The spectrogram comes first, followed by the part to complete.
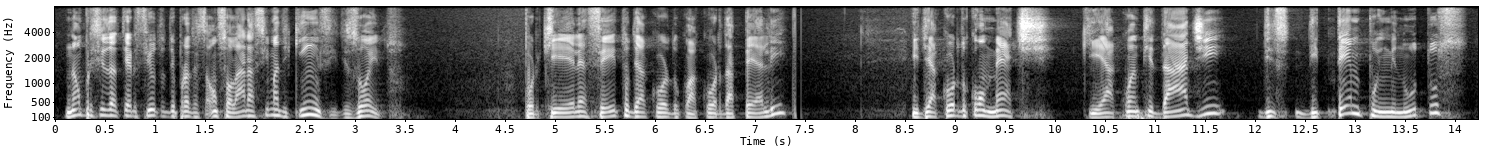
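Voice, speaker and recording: A man's voice: mid-range voice, a little mellow. A man, a doctor, giving a health talk in an emphatic way, listing points in short bursts and repeating key words. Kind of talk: lecture-style health talk.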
